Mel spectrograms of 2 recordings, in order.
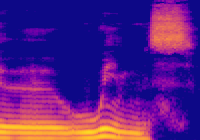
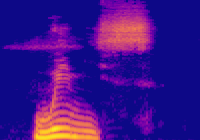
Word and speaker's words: Wemyss: Et cette petite perle est concoctée par la famille Wims, enfin, ou wimis. C'est écrit, enfin, ça s'écrit W-E-M-Y-S-S.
